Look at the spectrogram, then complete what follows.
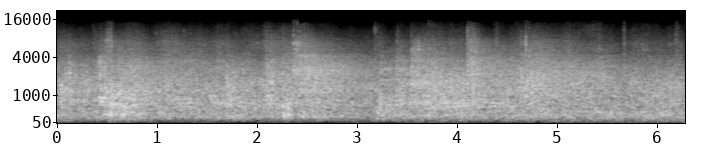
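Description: Irregular thuds and knocks of game play in a large echoing hall, over a steady background of crowd noise.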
